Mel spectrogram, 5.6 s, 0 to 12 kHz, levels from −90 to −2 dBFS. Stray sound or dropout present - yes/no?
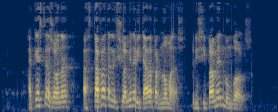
no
